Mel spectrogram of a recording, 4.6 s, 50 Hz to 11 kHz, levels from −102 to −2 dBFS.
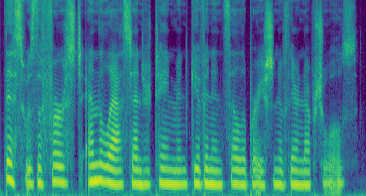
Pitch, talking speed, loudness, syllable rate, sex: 200 Hz, 185 wpm, -19 LUFS, 5.0 syllables/s, female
